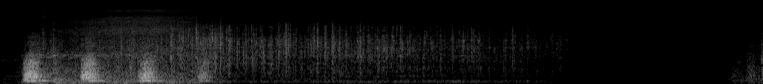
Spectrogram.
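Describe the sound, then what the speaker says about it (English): A long hiss of steam escaping from a toy engine's safety valve, preceded by three short knocks, running steadily for a few seconds before cutting off into silence. "Steam hissed from her safety valve in an alarming way."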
